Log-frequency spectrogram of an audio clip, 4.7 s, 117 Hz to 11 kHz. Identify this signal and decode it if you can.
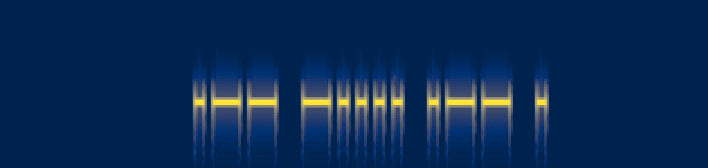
Morse code, heard as a keyed tone, about 21 wpm, 700 Hz. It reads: W6WE
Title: Speed Racing - USA Call Signs 17wpm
